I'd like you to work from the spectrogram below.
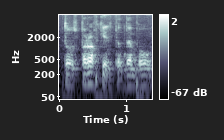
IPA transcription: toːs ˈproːfʲkʲeːs tɐˈdɐ ˈbʊʋʊ

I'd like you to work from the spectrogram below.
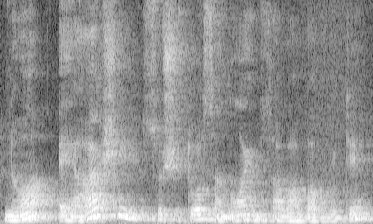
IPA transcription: ˈnʊ ɛ ˈɑːʃʲɪ sʊ ʃʲɪˈtuɔ sʲɛˈnuɔjʊ ˈsɑːʋɐ bɐbʊˈtʲɪ

